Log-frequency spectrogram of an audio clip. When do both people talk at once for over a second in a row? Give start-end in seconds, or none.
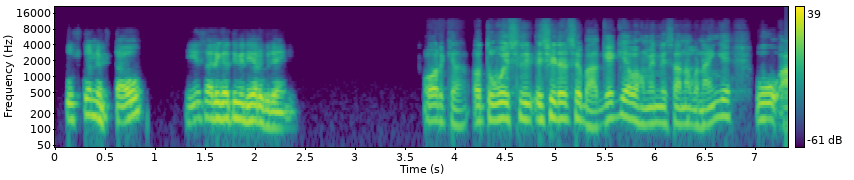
none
